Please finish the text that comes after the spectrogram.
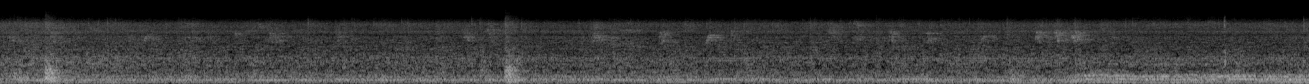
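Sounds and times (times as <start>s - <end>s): constant low hum: 0.0s - 13.0s
distant traffic: 0.0s - 13.0s
rain hissing: 5.2s - 13.0s.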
